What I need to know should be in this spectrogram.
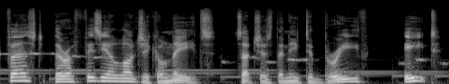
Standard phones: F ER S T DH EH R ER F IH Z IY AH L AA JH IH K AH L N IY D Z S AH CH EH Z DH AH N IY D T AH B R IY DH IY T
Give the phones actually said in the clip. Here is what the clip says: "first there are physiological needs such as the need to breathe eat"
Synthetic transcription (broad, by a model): F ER S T DH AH R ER F IH Z IY AH L AA JH IH K AH L N IY D Z S AH CH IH Z DH AH N IY D T AH B R IY DH IY T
